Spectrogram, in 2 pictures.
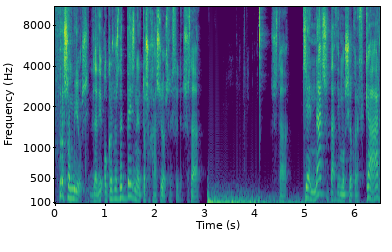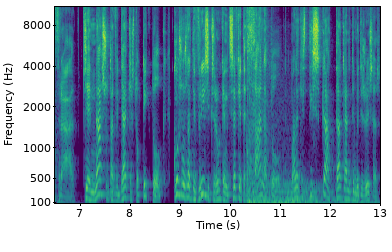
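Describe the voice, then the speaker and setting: Animated sarcastic young-sounding man. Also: mid-range voice. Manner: sarcastic, slangy, mixes in English words and swearing. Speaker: YouTube commentator. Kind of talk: casual commentary monologue.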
